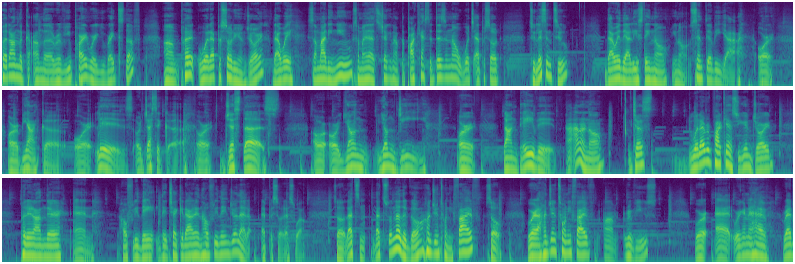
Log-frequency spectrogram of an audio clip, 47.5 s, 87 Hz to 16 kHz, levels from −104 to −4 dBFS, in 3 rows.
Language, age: English, 20-39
